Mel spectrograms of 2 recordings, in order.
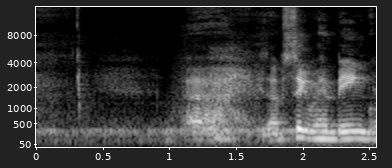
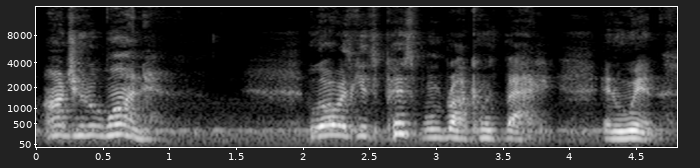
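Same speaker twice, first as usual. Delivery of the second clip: higher-pitched, indignant mock challenge; imitated viewer; 7 semitones higher than usual. Viewer challenging the host about his old outburst, imitated indignation. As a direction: question the host in an accusing, raised pitch. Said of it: "you're saying".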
